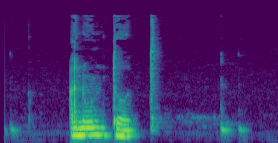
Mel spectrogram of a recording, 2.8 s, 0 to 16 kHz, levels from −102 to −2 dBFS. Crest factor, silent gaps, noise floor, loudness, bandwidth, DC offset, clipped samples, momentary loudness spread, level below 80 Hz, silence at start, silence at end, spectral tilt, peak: 22 dB; none; -68 dBFS; -23 LUFS; 11 kHz; under 0.1%; under 0.1%; 23 LU; -64 dBFS; 0.7 s; 0.5 s; -8 dB/octave; -4 dBFS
